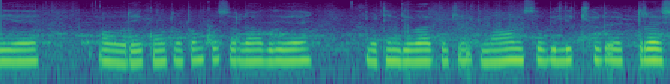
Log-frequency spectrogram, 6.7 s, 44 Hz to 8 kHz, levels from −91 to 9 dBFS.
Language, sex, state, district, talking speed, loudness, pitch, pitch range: Rajasthani, female, Rajasthan, Churu, 190 wpm, -19 LUFS, 185 Hz, 180-195 Hz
